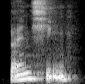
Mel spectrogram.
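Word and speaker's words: 反省: is normally pronounced sh such as Shand is pronounced sing fing so you need to pay attention to that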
